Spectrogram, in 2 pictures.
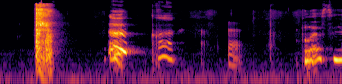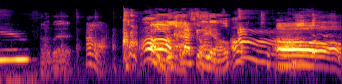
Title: Baby sneezing is so cute 🥰 #funnybaby #baby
